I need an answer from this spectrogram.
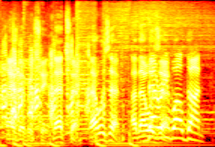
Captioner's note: laughing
